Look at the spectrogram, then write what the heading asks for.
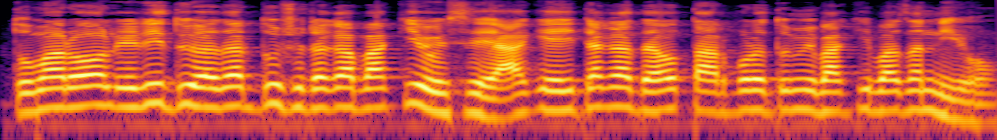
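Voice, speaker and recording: A man's voice: on the high side, quick pace, darkish tone, clear, resonant tone, natural voice. A man voicing a stern, scolding cartoon shopkeeper with a Bangladeshi accent. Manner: scolding, blunt. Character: stern, grumbling male village grocery shopkeeper refusing credit. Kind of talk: cartoon voice acting.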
